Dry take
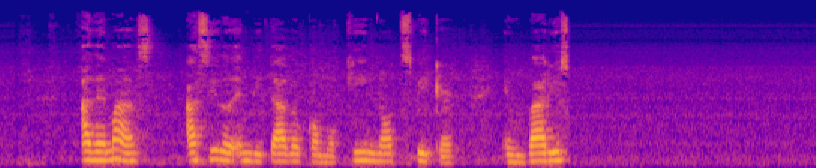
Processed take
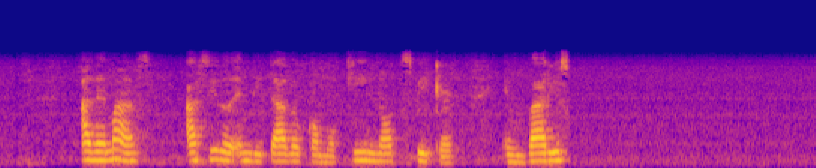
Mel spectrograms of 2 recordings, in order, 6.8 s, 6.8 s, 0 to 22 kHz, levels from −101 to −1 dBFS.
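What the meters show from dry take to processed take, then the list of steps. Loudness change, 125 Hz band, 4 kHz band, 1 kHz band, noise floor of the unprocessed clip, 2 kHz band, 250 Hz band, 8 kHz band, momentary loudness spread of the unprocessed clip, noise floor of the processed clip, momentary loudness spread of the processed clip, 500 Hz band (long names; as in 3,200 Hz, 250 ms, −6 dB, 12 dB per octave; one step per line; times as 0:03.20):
+5.5 dB, +5.5 dB, +4.5 dB, +5.5 dB, −56 dBFS, +5.5 dB, +5.5 dB, below −15 dB, 13 LU, −50 dBFS, 13 LU, +5.5 dB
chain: downsampling to 11,025 Hz
level +5.5 dB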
